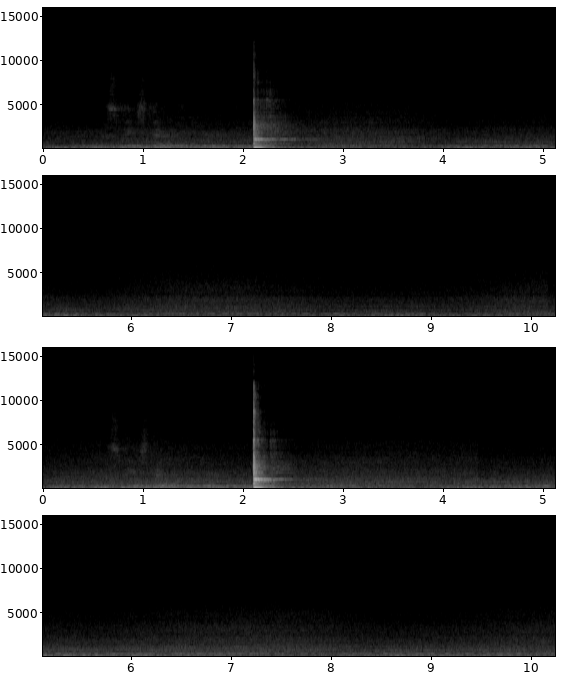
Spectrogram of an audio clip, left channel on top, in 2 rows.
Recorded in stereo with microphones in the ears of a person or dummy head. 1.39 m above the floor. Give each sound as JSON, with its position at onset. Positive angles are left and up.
{"t": 0.5, "sound": "a man speaking", "side_deg": 40, "distance_m": 9.5}
{"t": 2.1, "sound": "a snare drum", "side_deg": -35, "distance_m": 0.5}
